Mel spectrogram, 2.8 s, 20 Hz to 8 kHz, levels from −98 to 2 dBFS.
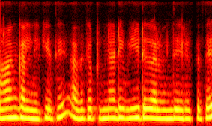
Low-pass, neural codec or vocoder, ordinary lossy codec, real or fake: none; none; none; real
